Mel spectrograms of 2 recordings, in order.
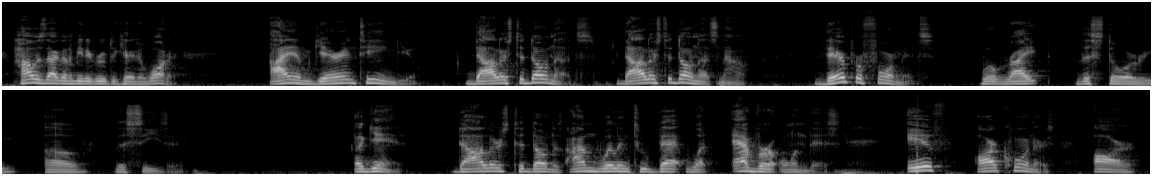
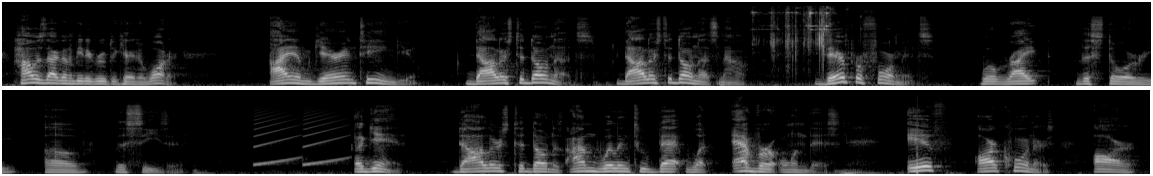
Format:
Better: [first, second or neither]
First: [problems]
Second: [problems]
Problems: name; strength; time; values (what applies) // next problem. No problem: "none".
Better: first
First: none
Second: jangling keys; loud; at 7.5 s; peak 1 dB above the speech // siren; faint; at 14 s; peak 15 dB below the speech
